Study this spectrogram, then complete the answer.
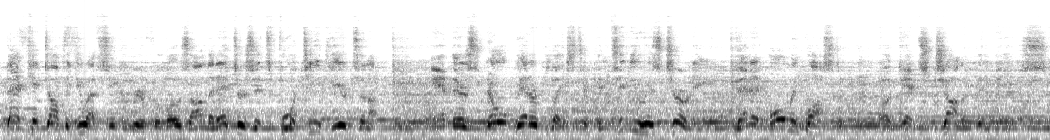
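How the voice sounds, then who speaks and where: A man's voice: high voice, sing-song, moderate pace, rough recording. A male sports announcer reading scripted broadcast promos in a polished, emphatic way. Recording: broadcast with loud music bed.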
